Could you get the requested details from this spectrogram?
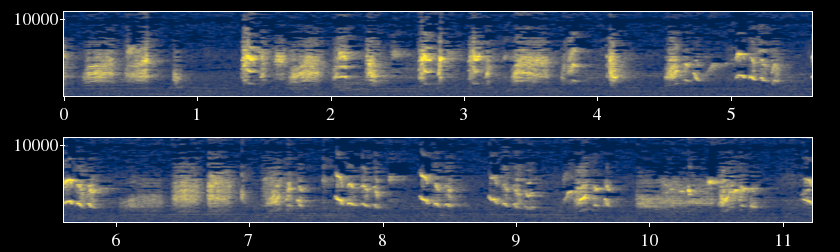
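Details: {'caption': 'Shrike calling while seeking a rival, a long series of harsh, scratchy chattering notes repeated rapidly and steadily over a constant low hum.'}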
